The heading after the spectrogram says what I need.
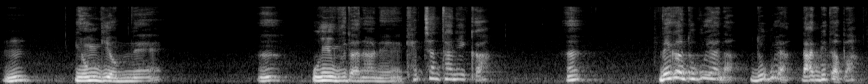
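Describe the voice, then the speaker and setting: A preacher voicing Satan as a tempter who speaks softly and keeps urging someone to give in. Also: mid-range voice, lively intonation, measured pace, gravelly, pauses often, breathy edge, pitched below the performer's own voice, exaggerated voice. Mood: coaxing. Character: coaxing tempter Satan speaking through the serpent.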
